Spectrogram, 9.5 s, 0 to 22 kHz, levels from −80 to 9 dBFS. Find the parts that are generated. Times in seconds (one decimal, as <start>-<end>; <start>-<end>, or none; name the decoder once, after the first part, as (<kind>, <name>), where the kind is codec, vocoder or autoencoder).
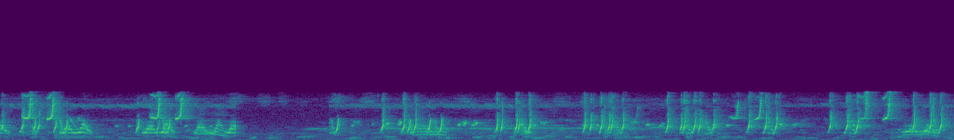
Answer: none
